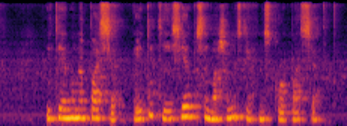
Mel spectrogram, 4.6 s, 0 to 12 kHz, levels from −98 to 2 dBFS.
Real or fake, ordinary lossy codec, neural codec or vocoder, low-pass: fake; MP3, 64 kbps; codec, 44.1 kHz, 7.8 kbps, Pupu-Codec; 10.8 kHz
